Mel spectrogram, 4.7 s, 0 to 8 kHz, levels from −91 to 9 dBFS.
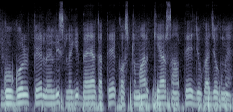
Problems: constant background noise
